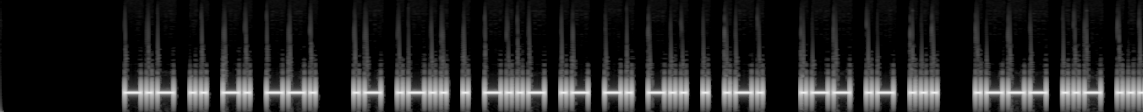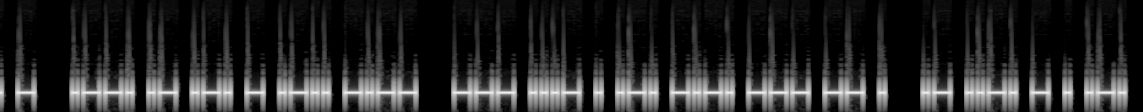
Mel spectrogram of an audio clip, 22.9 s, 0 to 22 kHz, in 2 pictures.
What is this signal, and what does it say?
Morse code, heard as a keyed tone, about 22 wpm, 700 Hz. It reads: KING ALEXANDER WAS JUST PARTLY OVERCOME AFTER
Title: Pangram Challenge v2 - 22wpm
